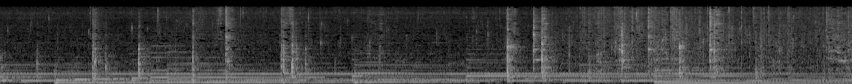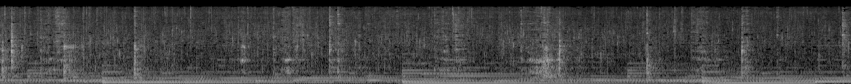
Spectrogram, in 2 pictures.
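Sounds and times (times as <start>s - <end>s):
food sizzling in hot oil: 0.0s - 17.0s
metal ladle scraping pan: 5.0s - 10.0s, 10.8s - 12.2s, 12.8s - 14.4s.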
